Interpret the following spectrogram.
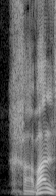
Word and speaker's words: abal: en la segunda a aval jabal se pronuncia en hebreo y significa Lamento tristeza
